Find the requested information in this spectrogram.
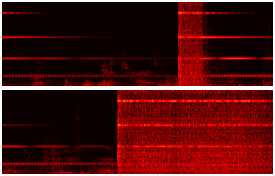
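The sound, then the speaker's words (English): A door buzzer at Clarity's Cobbler Shop on College Avenue in Fayetteville, heard from the workroom, sounds loudly, first a short blast, then a longer sustained buzz, over people talking and a steady high-pitched electronic tone. “The door buzzer heard from the workroom of Clarity's Cobbler Shop on College Avenue in Fayetteville.”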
